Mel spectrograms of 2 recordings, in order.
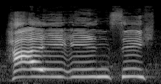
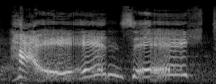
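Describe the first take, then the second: First: High, slow shouted call through cupped hands; lookout's bellow. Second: Very high, slow screeched crow; crowing hen shout. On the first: Schrottauge bellowing the warning himself. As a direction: bellow through a hand trumpet. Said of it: "brüllte". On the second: The hen screeching the warning from the crow's nest. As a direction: crow it out at the top of the lungs. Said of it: "krähte aus voller Kehle". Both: A narrator's reading.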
